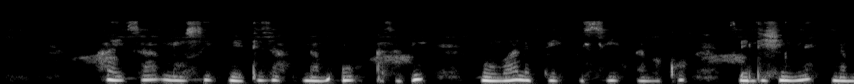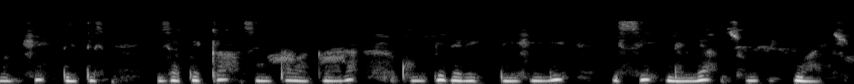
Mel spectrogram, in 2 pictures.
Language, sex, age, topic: Gamo, female, 18-24, government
